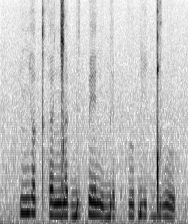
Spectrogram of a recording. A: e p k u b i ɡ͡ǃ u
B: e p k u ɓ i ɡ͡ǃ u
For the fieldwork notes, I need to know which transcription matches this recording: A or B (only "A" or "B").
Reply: B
